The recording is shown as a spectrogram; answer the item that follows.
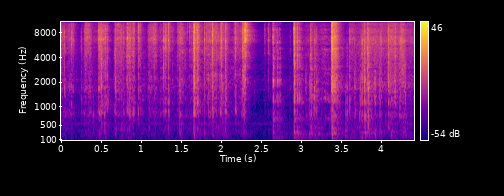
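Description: Scissors snipping through a paper mailing envelope, then the envelope's paper rustling and crackling as it is pulled open by hand, in a quick run of sharp clicks with a short lull about halfway through.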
